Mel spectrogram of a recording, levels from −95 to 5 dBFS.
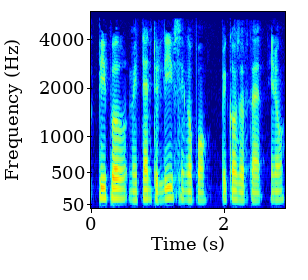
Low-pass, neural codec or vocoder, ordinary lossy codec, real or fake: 5.4 kHz; none; MP3, 32 kbps; real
